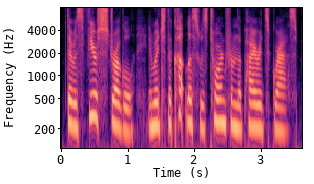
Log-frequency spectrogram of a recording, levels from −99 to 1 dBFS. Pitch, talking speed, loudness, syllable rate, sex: 220 Hz, 230 wpm, -18 LUFS, 6.2 syllables/s, female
